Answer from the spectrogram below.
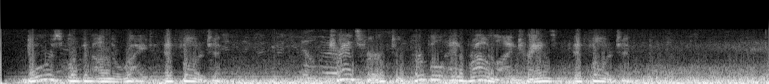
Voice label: Fullerton doors, automated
